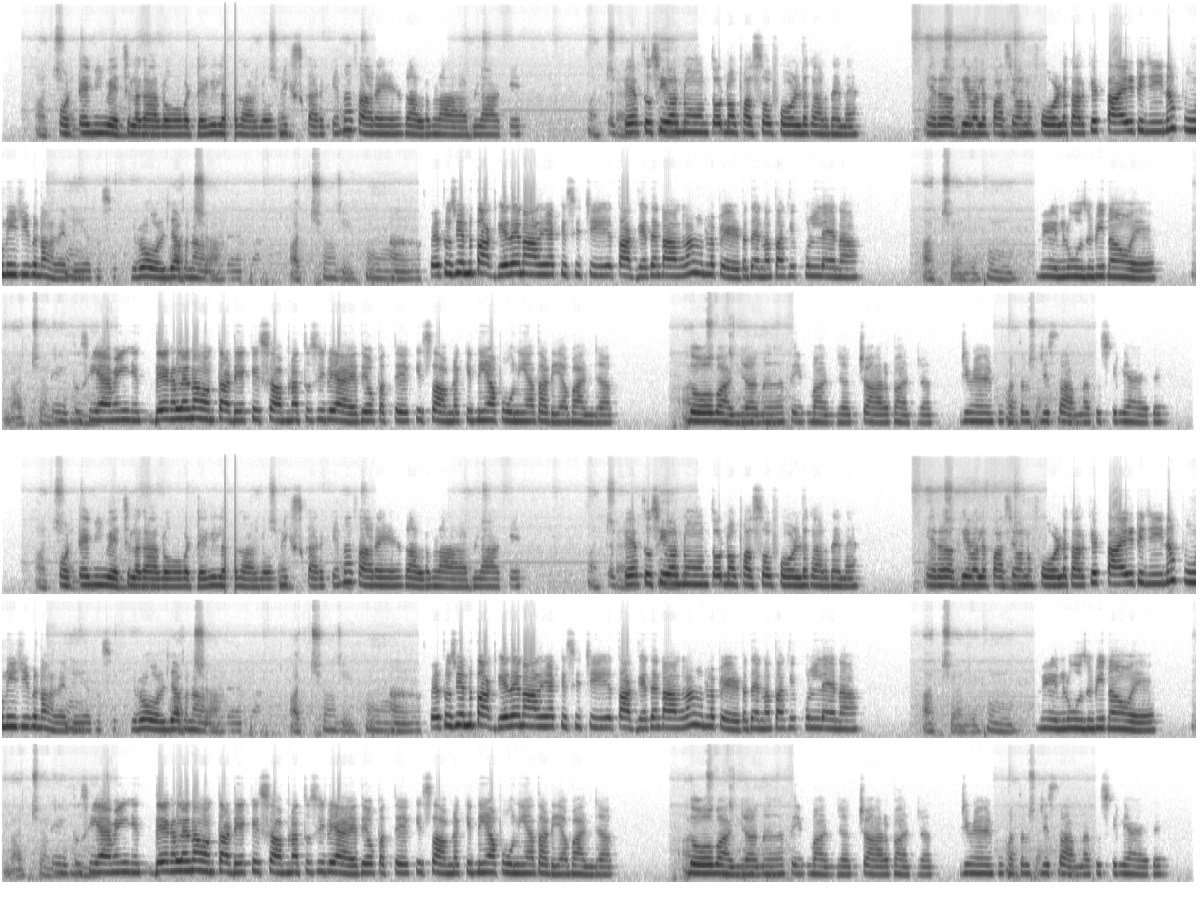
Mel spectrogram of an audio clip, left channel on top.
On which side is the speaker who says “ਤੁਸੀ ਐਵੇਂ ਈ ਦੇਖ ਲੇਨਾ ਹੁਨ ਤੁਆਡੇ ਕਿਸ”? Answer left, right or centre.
Right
